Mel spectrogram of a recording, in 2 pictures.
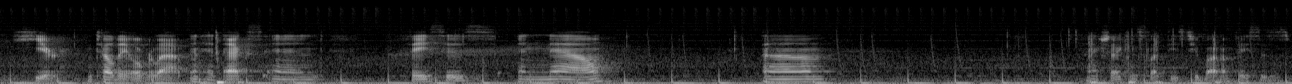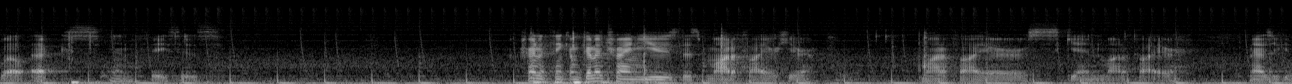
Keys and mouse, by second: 0.0-3.8 middle drag, 1.3 x, 9.9-12.8 right drag, 12.8 x, 15.3-17.8 drag, 17.8 ctrl+Up, 20.8 click, 22.4-23.5 drag, 23.5-25.8 middle drag.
